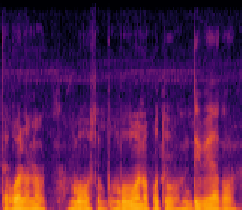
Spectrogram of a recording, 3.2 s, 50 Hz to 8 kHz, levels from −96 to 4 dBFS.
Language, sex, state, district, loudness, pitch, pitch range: Chakma, male, Tripura, Unakoti, -19 LUFS, 130 Hz, 120-135 Hz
